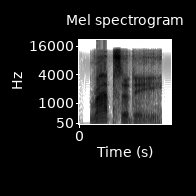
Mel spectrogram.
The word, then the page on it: rhapsody: British English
